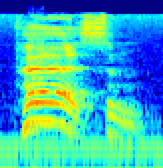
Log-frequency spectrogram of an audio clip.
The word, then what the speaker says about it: person: Person, person, percent. Person, first syllable is stressed, accented one, accented one.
